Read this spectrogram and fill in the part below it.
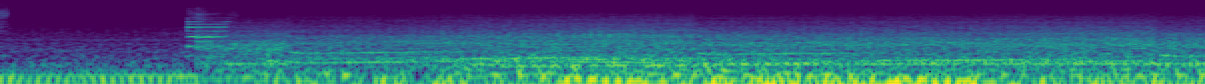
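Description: A car engine roars as the car drives off over dirt.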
